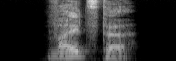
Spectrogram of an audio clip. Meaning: inflection of walzen: 1. first/third-person singular preterite 2. first/third-person singular subjunctive II
- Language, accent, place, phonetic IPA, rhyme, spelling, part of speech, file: German, Germany, Berlin, [ˈvalt͡stə], -alt͡stə, walzte, verb, De-walzte.ogg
